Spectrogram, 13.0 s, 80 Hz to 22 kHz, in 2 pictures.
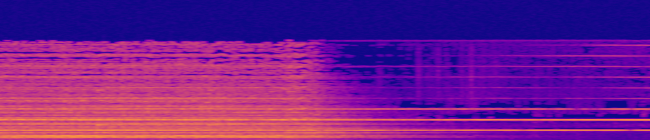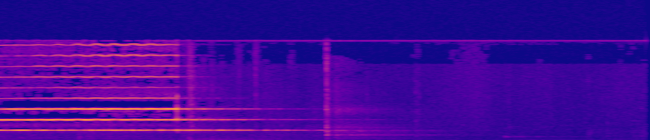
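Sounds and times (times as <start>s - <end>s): oboe and string orchestra: 0.0s - 5.1s.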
